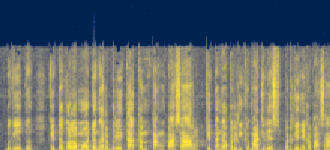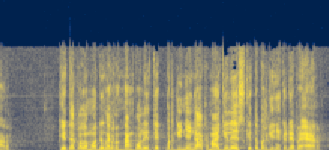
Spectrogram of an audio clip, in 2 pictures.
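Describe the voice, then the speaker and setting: High-voiced preacher in a hall. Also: male voice, fast talker. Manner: animated, rhetorical questions, colloquial. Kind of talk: sermon at a religious gathering. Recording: echoey hall reverb.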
